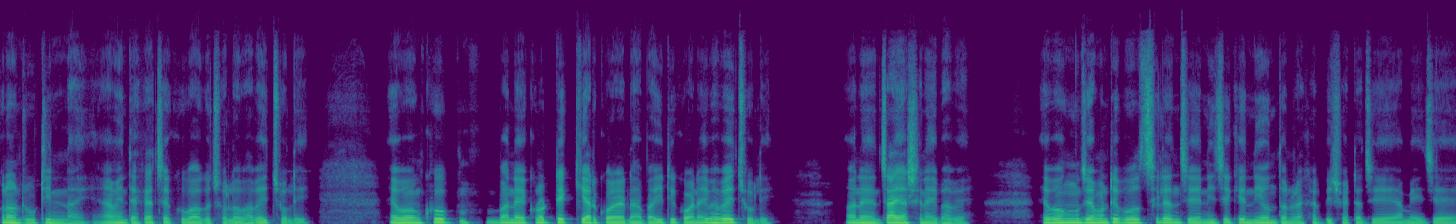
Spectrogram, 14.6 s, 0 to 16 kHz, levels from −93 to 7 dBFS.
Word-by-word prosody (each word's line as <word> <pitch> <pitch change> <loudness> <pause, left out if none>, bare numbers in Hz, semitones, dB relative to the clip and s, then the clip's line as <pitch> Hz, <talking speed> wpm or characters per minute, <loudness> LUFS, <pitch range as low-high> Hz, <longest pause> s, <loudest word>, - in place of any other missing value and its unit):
কোনো 135 -1 +5
রুটিন 110 +1 -1
নাই। 90 -1 -7 0.3
আমি 110 +1 0
দেখাচ্ছে 115 +2 -2
খুব 115 - -4
অগোছালোভাবেই 105 +1 -3
চলি। 95 -3 -6 0.9
এবং 125 0 +5 0.2
খুব 135 -2 +5 0.2
উ - - -1 0.4
মানে 125 -1 +3
কোনো 130 -1 +3
টেক 130 -2 +4
কেয়ার 125 -2 +5
করে 115 -1 +3
না - - 0
বা 110 - -1
ই - - +2
টি 120 - 0
করে 115 - +2
না, - - 0
এইভাবেই 130 0 +5
চলি। 95 -2 -5 0.8
মানে 120 -2 +3 0.2
যাই 125 0 +6
আসে 120 - -2
না - - 0
এইভাবে। 100 -2 -5 0.8
এবং 130 +1 +5 0.2
যেমনটি 135 +1 +4
বলছিলেন 125 +2 +2
যে 115 - 0
নিজেকে 115 +1 -2
নিয়ন্ত্রণ 115 -1 0
রাখার 105 +2 -6
বিষয়টা 100 0 -5
যে 100 - -4 0.2
আমি 100 +1 -5
এইযে 100 +1 -4
115 Hz, 165 wpm, -23 LUFS, 105-125 Hz, 0.9 s, যাই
